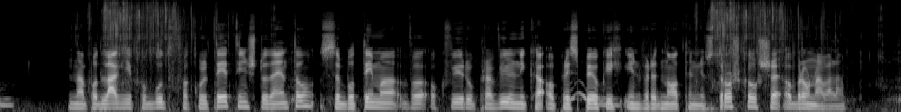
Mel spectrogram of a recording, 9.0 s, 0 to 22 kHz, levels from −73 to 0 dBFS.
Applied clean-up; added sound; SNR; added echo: none; Chewing, mastication; 16 dB; none.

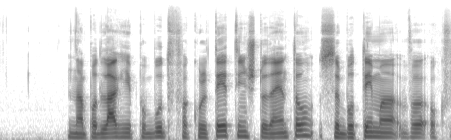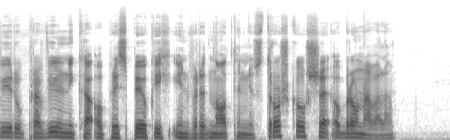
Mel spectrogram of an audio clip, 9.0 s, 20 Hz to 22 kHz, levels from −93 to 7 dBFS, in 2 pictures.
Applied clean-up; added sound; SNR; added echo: none; none; none; none.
